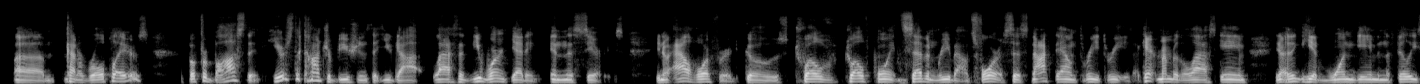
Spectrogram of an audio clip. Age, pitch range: 30-49, 105-140 Hz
